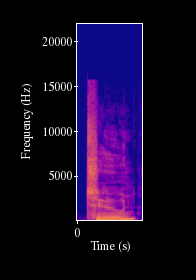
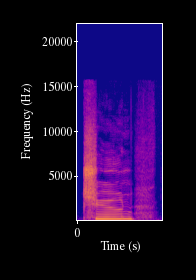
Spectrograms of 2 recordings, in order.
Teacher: в американском английском у нас чаще «йот» выпадает - toone, а в британском палатализуется - choone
